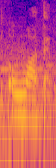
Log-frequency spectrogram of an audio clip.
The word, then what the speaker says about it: лате: до нас з Італії лате дослівний переклад кава з молоком вимовляємо з наголо на перший склад і пишемо без подовження на відміну від першого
